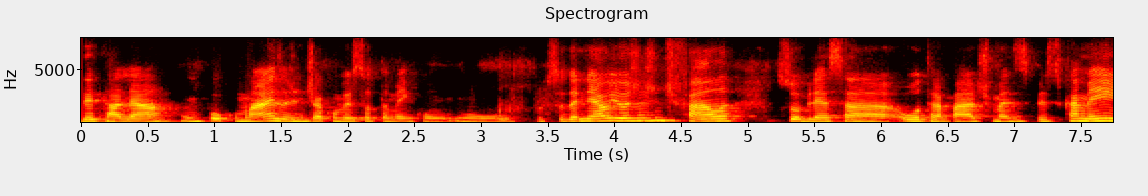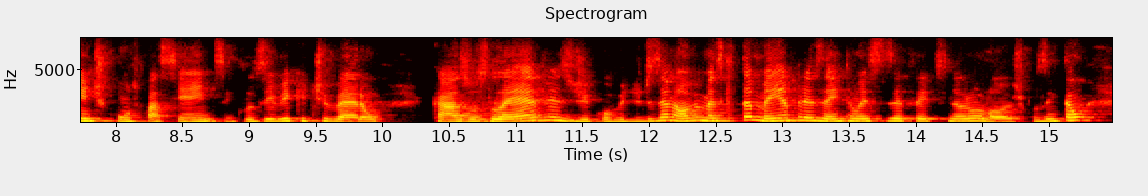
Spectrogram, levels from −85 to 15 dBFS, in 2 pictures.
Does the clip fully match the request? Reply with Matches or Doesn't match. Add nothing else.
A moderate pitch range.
Matches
